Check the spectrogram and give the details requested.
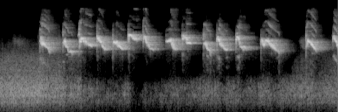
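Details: ['A bird sings a steady chain of loud, high, slurred chirps, roughly four each second, after a brief quiet start with low murmur.']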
